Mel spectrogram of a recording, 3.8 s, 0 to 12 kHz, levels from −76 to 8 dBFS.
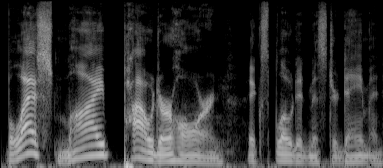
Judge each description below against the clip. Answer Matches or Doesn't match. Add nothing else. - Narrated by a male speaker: Matches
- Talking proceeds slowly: Matches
